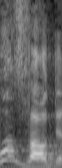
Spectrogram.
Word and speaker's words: Oswald: do oswald de andrade defendendo a sua pronúncia mais abrasileirada do nome dele o osvaldo andrade vai trabalhar então com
